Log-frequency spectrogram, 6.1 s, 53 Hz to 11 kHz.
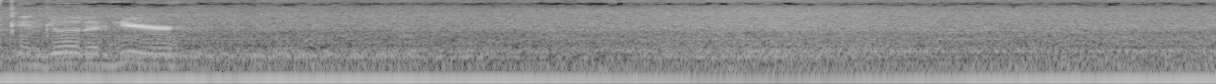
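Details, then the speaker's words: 2019 Shelby GT350 with 3,800 miles, newly fitted with a Whipple 3.0 supercharger and ARH long-tube catless headers, given light throttle blips with no boost. It gives a deep, very loud, even V8 rumble with no misses, hiss or rattles, and no leaks are seen, so the revving is normal. "I mean listen to this thing [Music] if it's insane those are just little baby blips"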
